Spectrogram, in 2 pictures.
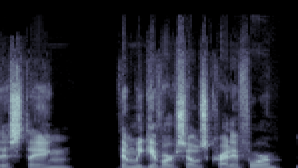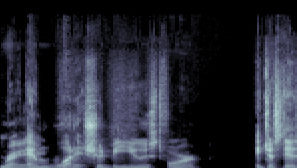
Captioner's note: none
